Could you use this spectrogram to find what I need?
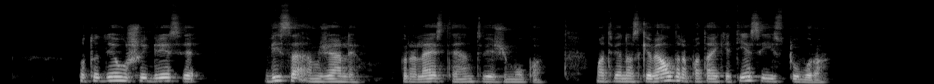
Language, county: Lithuanian, Kaunas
